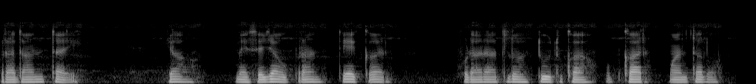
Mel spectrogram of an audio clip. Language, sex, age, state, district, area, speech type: Goan Konkani, male, 18-30, Goa, Salcete, rural, spontaneous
